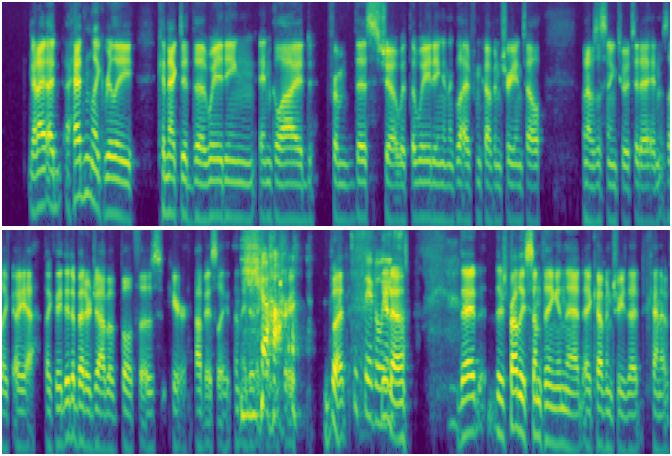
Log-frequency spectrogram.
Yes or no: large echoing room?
no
